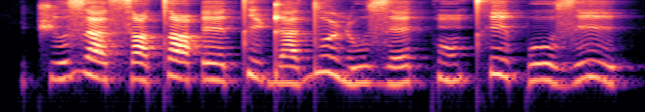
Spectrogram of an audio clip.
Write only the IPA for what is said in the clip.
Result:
t͡ʃ ʊ˩˥ z a˩ s ɪ˨˩˦ tˤ ɛ˩ ʔ ɛ˨˩˦ t i˩ ɖ a˨˩˦ d o˥˩ ɳ u˧˩ z ɛ˩˥ k õ˩˥ t̪ʰ e˥˩ p o˥˩ z ɪ˥˩

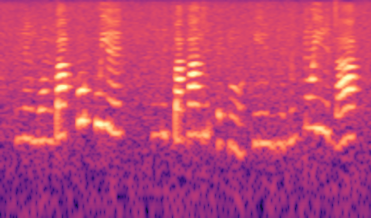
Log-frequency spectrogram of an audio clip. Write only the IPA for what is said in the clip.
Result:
n ĩ˧ b ɔ̃˧ ɡ͡b a˦ h o˦ h u˦ j e˧ | m i˧ ɡ͡b a˧ k͡p ã˦ d i˧ h e˨ k͡p ũ˨ | j ĩ˨ ɡ͡b ĩ˨ m ĩ˨˦ k͡p ɔ̃˦ j i˦˨ d a˨˦

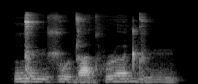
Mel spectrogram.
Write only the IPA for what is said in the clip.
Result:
ŋ͡ǁ yː˧˩ ʒ u˧˩ ɖ a˧˩ d f ɹ əː˦˥ d ɖ yː˩˧˩

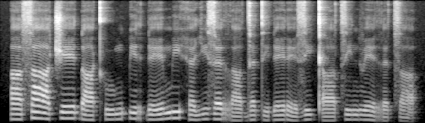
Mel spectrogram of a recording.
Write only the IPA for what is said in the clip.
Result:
a˨ s aː˦˨ t͡ʃ eː˦ ɗ aː˨ kʰ uː˨˦ m k͡p i˦ r ɗ eː˨˦ m iː˦ h ɛ˨ j i˦ z ɛ˦ r aː˨ d ɛ˦ t i˨ ɗ eː˦ ɾ eː˨ z i˦˨ kʼ aː˨ t͡s iː˦ n β eː˦˨ r ɛ˨ t͡s a˨

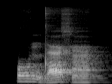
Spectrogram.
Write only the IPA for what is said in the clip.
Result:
o̤˥ n d æ˨˥ x æ̃˧

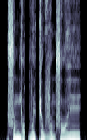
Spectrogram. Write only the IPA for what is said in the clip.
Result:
s ə˧ m j ɔ˨˩ t̚ v ə˨˩˦ j ʈ ə˨˩ w v ə˨˩ m s ɔ˧˥ ɣ e˧

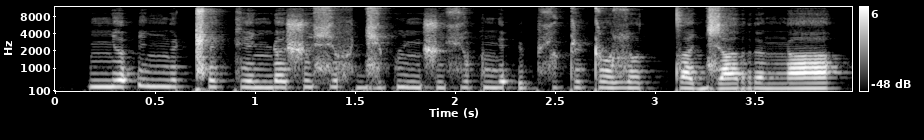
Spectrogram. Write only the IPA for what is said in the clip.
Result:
ɲ ə ʔ i ŋ ʏ ǁ e k e ɲ ɽ ə ʃ o ɕ œ f d͡ʑ y p ɳ ə ɲ ʃ y ç o p ŋ e ʔ y p ç y ʈ i ʈ o ɮ o tː a d͡ʑ a r œ ŋ a

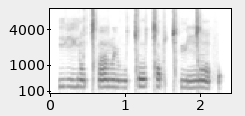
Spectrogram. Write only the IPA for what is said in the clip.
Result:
j iː j ɔ̃ ǀʰ ɑ̃ v ə̃ ɳ v u ǀ o ǀ ɔ f ǀʰ y ŋ͡ǀ ɔ̃ f

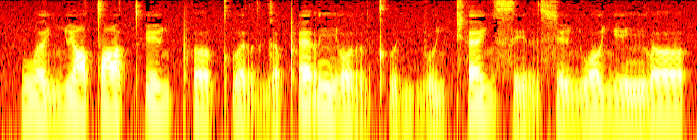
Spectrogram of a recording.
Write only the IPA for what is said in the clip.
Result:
w ə˧˩ ʎ y˧ tˤ ɤ˧ tʼ y˥˧ ʎ pʰ ɤ˧ kʷʼ ə˧˩ r ɡ ə˩˧ pʼ ɛ˥ r ɲ o˧ r kʷʼ i˩˧ ɡ b u˩˧ ʎ cʰ ɛ˥˧ ʎ s i˩˧ r s y˧ ʎ w o˥ ʎ i˧ ɲ l ɤ˥

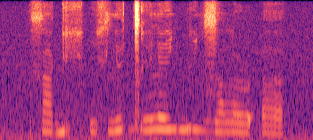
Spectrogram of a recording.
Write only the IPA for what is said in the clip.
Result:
x a˨ ɡ i˨ x ʔ i˨ x lʲ ɯ˦ ɡ͡ǀ e˦ l e˦ ʎ b i˦˨ ʎ z ɯ˨ lˠ o˨ ɭ ʔ ɐ˨

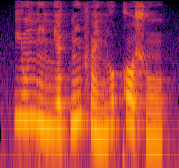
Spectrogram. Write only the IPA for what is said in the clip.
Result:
j ũ˦ ɲ ĩ˧ ɲ ɛ˧ k͡p ĩ˦ f ɛ̃˨ ɲ o˦ k ɔ˦˨ ʃ ũ˨

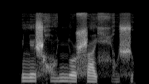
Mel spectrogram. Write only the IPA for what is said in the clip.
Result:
lʲ e˦ ʃ χ o̤˦ ɲ o˨ ʂ a˦˨ ç o̤˦ ʃ

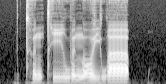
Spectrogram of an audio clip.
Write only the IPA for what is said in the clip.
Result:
t̪ʰ ɵ˧ n t̪ʰ iː˥ w ɵ˨˩ n ɔː˨˩ j w aː˧ p̚

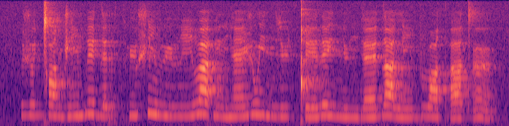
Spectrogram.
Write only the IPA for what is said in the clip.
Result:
ʒ ø ǀ ɑ n d͡ʒ ĩ b e d ɛ r kʰ y ʃ ĩ β y β i β a ɗ ũ ɡ ɛ̃ ʒ u j n z y ǃ e ð e j n y ŋ ɡ ɛ d a l ĩ p v ɑ tʼ a tʼ œ̃

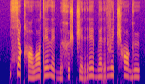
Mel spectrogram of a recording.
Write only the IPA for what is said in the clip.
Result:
sʲ ʉ˥˧ qʰ ɔ˩ w ɔ˥˧ t e˥ ð e˩ ɡ͡b ɘ˩ x ʉ˥ ʃ t͡ʃ e˩ r e˥˧ b ɛ˥˧ r v e˥ t͡ʃʰ ɔ˥˧ ɡ ʉ˥˧

